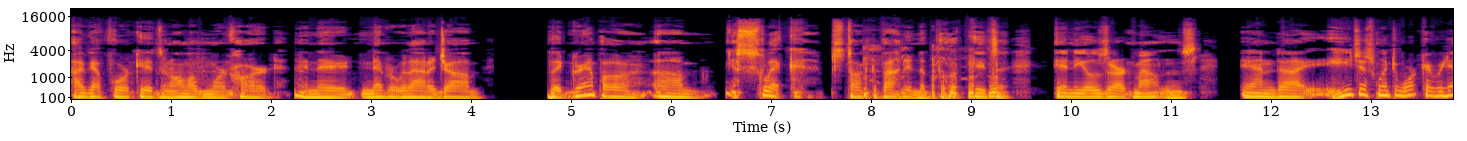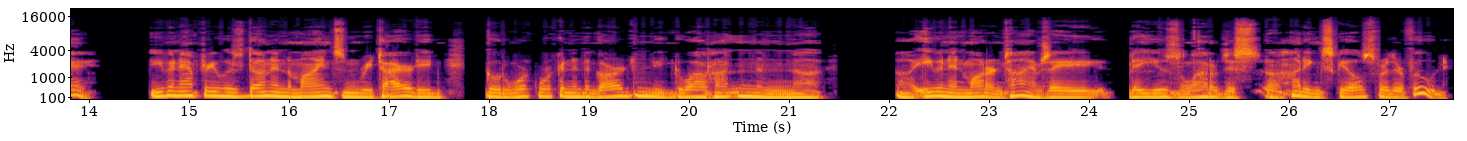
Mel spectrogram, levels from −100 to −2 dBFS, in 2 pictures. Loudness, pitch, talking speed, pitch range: -19 LUFS, 120 Hz, 180 wpm, 115-135 Hz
